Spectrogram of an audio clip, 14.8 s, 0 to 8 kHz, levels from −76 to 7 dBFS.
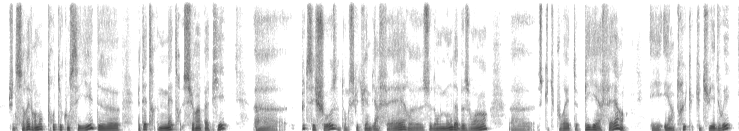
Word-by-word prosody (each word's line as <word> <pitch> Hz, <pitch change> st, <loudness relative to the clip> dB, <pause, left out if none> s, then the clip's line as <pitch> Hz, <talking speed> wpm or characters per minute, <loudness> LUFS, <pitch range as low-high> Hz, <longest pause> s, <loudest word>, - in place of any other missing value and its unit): je -, -, -7 dB
ne -, -, -8 dB
saurais 145 Hz, -, +3 dB
vraiment 125 Hz, +2 st, +3 dB
trop 140 Hz, -3 st, -5 dB
te 125 Hz, -1 st, -2 dB
conseiller 110 Hz, -, +2 dB
de, 100 Hz, -, +2 dB, 0.3 s
peut-être 140 Hz, 0 st, -1 dB
mettre 110 Hz, +6 st, +3 dB
sur 105 Hz, -2 st, +2 dB
un 95 Hz, -, +3 dB
papier, 120 Hz, -, 0 dB, 0.5 s
heu, 80 Hz, -2 st, -5 dB, 0.5 s
toutes 180 Hz, +1 st, -2 dB
ces 120 Hz, -, +1 dB
choses, 155 Hz, -, +2 dB
donc 80 Hz, -4 st, -12 dB
ce -, -, -2 dB
que -, -, -4 dB
tu -, -, -5 dB
aimes 85 Hz, -, 0 dB
bien 80 Hz, 0 st, -4 dB
faire, 100 Hz, +9 st, 0 dB
heu, 85 Hz, 0 st, -4 dB
ce 90 Hz, +3 st, 0 dB
dont 85 Hz, 0 st, -1 dB
le -, -, 0 dB
monde 110 Hz, +8 st, +5 dB
a 110 Hz, -, +5 dB
besoin, 90 Hz, -, +1 dB, 0.5 s
heu, 75 Hz, +3 st, -13 dB
ce -, -, -1 dB
que -, -, -13 dB
tu -, -, -12 dB
pourrais 95 Hz, +1 st, -1 dB
être 95 Hz, +1 st, -7 dB
payé 120 Hz, -2 st, +3 dB
à -, -, -4 dB
faire, -, -, +2 dB, 0.5 s
et 90 Hz, +1 st, -4 dB
et 100 Hz, -, +1 dB
un 90 Hz, -3 st, -2 dB
truc 135 Hz, +9 st, -6 dB
que -, -, -8 dB
tu 95 Hz, +1 st, -1 dB
es 95 Hz, -, +4 dB
doué, 140 Hz, -, +1 dB
100 Hz, 195 wpm, -25 LUFS, 85-125 Hz, 0.5 s, monde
